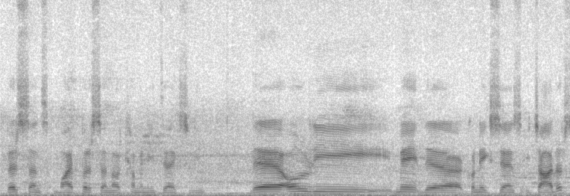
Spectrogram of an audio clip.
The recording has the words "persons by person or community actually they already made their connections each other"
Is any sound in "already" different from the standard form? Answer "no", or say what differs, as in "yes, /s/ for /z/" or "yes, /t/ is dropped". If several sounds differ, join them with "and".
yes, /l/ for /ɹ/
